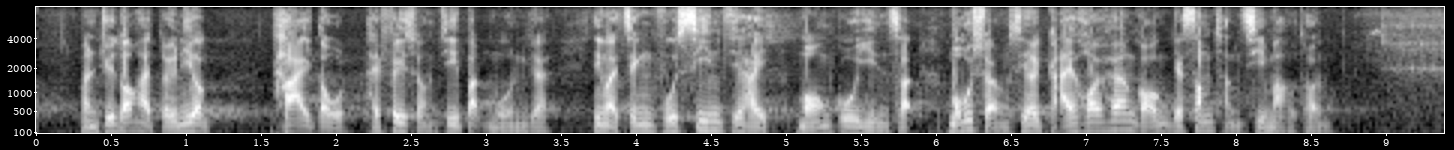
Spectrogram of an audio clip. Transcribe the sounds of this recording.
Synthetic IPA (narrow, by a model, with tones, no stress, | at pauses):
mɐ˨˩nt͡ʃy˨˥t̪ɔː˨˥ŋhɐ˨jt̪ɵ˧ɥniː˥kɔː˧t̪ʰaː˧jt̪o˨whɐ˨jfe˥jsœ̰ː˨˩ŋt͡siː˥pɐ˥t̚muː˨nkɛ˧ | jɪ˥nwɐ˨jt͡sɪ˧ŋfuː˨˥siː˥nt͡siː˧ɦɐ˨jmɔː˨˧ŋkuː˧jiː˨nsɐ̰˨t̚mo˨˧wsœː˨˩ŋsiː˨hɵ˧ɥka̰ː˨˥jɦɔː˥jɦœː˥ŋkɔ̰ː˨˥ŋkɛː˧sɐ˥mt͡sʰɐ˨˩ŋt͡sʰiː˧ma̰ː˨˩wt̪ʰʊ̰˨˩n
